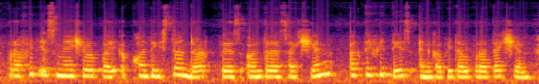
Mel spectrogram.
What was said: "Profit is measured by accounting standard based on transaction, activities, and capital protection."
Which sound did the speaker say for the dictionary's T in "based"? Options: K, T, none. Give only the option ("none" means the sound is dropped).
none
